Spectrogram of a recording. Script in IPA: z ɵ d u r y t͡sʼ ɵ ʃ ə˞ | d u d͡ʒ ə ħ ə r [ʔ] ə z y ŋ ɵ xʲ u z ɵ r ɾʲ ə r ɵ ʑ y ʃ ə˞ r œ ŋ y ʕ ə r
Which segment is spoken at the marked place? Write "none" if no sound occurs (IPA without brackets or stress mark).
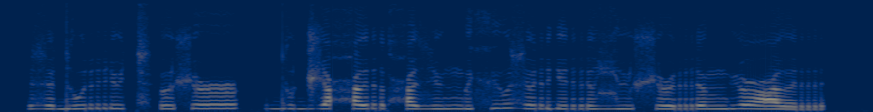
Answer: ħ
